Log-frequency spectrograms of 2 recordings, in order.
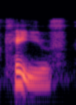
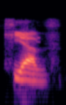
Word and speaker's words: Kyiv: And the most important city of the city-states in the 10th century was the city of Kyiv, pronounced Kiev in Russian.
